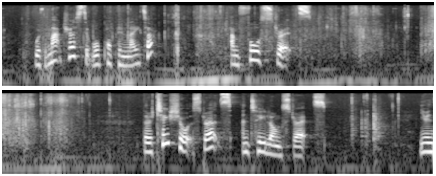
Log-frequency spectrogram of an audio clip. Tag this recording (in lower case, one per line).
speech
